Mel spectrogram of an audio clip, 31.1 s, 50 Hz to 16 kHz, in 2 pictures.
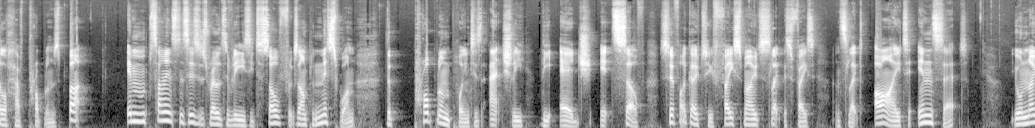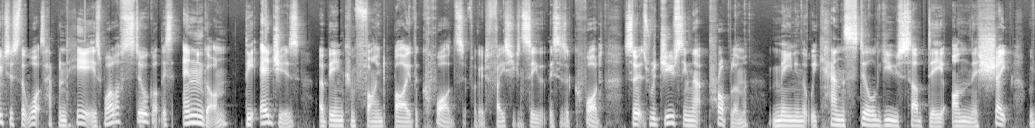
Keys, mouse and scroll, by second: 0.9 middle click, 2.8 shift+middle click, 3.7 middle click, 5.6 middle click, 10.0 Tab, 11.2 click, 12.8 i, 15.9 middle click, 19.0 middle click, 20.9 middle click, 21.9 Tab, 23.1 click, 23.7 middle click, 24.5 shift+middle click, 26.4 click, 26.6 click, 27.5 click, 29.2 shift+middle click, 29.8 middle click.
